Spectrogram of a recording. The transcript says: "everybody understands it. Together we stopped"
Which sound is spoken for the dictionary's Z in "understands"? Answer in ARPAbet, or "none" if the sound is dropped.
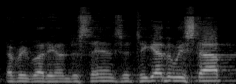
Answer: Z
